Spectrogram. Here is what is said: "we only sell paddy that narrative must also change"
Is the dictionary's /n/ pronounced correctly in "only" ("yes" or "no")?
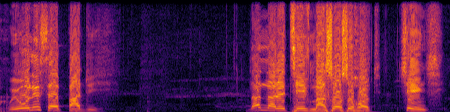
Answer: no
